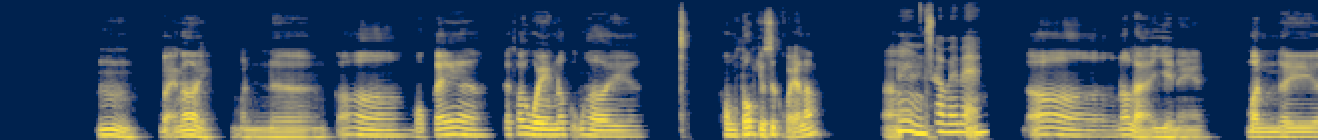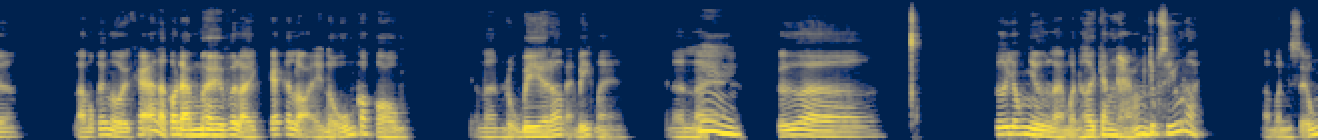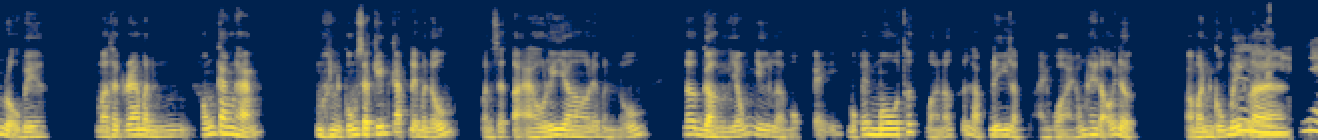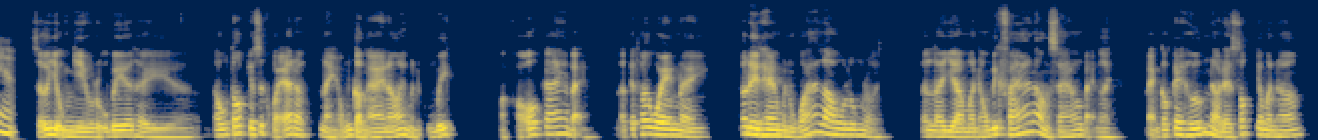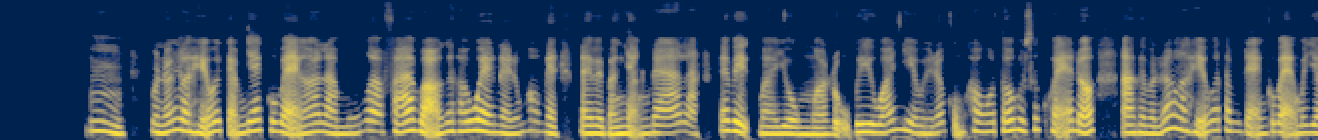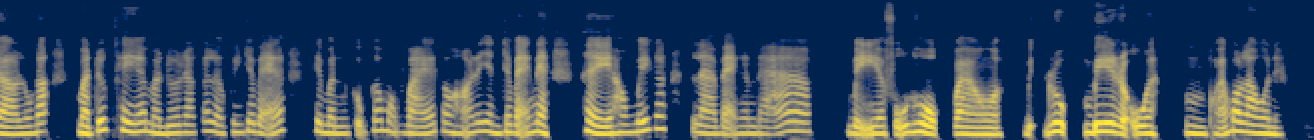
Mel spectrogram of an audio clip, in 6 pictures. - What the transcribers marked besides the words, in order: lip smack; tapping; laughing while speaking: "mê"; lip smack; laughing while speaking: "mình"; "làm" said as "ừn"
- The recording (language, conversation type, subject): Vietnamese, advice, Làm sao để phá vỡ những mô thức tiêu cực lặp đi lặp lại?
